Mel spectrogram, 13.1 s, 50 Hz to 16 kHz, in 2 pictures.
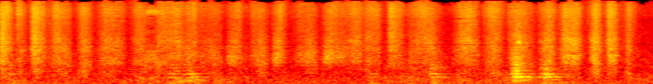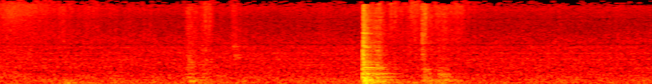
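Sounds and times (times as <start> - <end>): wire brush scrubbing metal: 0.0 - 6.4.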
